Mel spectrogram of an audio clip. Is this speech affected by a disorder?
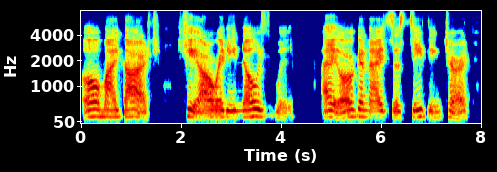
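Yes: ALS; ALS affecting voluntary motor neurons, first primary lateral sclerosis diagnosis, second opinion Columbia med center; voice affected.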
